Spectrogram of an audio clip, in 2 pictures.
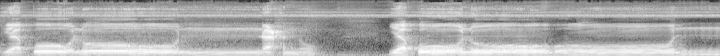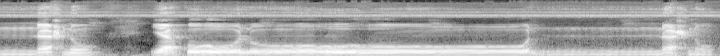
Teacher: Pada ayat yang ke 44, yaquluna nahnu, idghamun nun fin nun, diidghamkan nun pada nun maka menjadi yaqulun nahnu, yaqulun nahnu, yaqulun nahnu.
